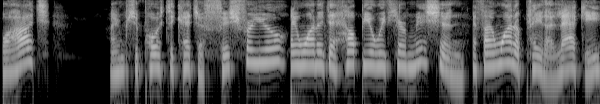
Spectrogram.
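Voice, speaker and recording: This is a put-on character voice at a fairly high pitch. It moves at a fairly quick pace on a very clean recording with a silent background. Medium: video game. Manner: gloomy, glum.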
